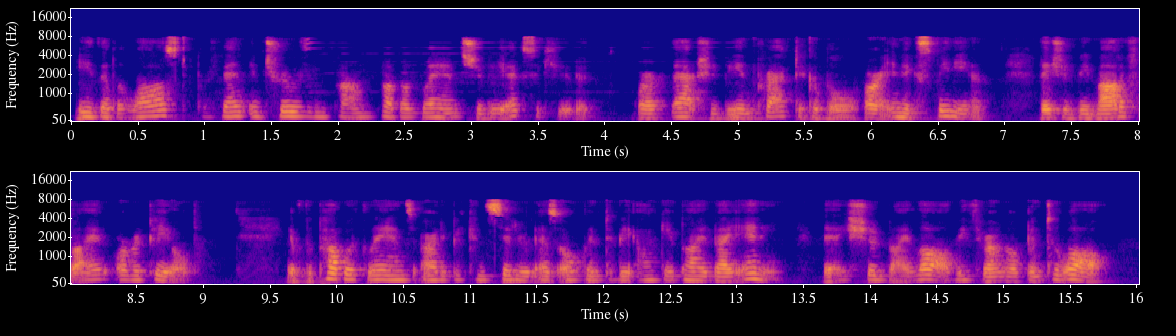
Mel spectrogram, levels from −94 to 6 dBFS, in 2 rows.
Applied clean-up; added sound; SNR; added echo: neural mask model DeepFilterNet 3.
